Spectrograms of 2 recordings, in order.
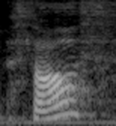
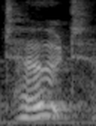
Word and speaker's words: Thoth: to the Egyptian God Thoth or tote I think it's pronounced and that's at the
